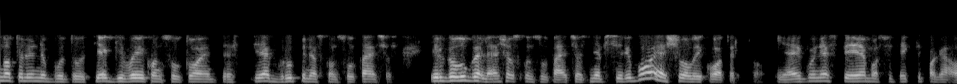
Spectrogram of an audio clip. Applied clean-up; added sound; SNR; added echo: neural mask model Resemble Enhance denoiser.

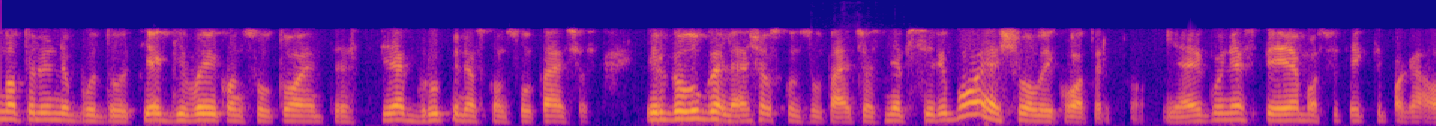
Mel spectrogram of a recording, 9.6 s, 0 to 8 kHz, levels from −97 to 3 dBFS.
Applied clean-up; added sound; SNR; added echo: none; none; none; none.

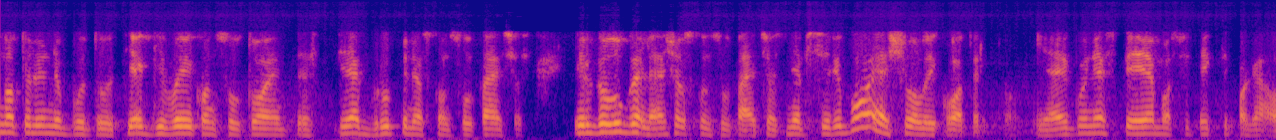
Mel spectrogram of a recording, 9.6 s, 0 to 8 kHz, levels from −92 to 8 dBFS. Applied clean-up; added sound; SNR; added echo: neural separator model SepFormer DNS4.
